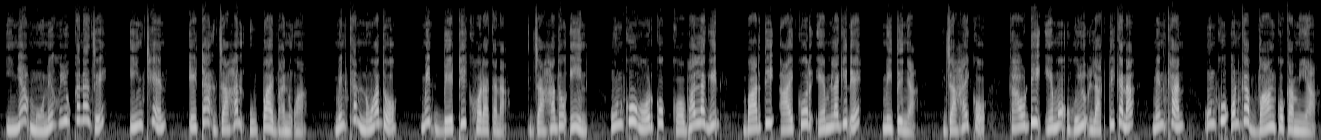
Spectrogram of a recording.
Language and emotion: Santali, disgusted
